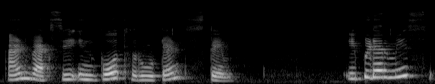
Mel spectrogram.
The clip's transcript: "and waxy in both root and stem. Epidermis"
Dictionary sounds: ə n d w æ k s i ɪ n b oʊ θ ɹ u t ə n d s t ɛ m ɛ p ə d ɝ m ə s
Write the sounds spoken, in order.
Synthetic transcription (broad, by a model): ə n d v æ k s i ɪ n b oʊ t ɹ u t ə n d s t ɛ m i p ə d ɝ m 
